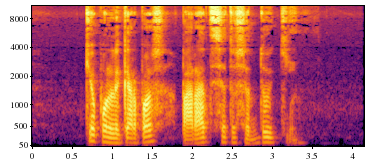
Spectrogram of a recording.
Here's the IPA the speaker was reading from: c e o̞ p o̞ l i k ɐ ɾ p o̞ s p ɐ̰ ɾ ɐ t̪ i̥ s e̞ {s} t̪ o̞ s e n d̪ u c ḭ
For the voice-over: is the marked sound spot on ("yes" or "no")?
no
